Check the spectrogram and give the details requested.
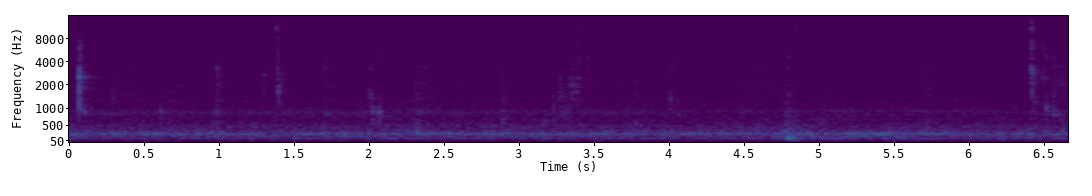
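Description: Faint chewing of a mouthful of cucumber salad: soft, irregular mouth clicks and small crunches over a low steady hum.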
